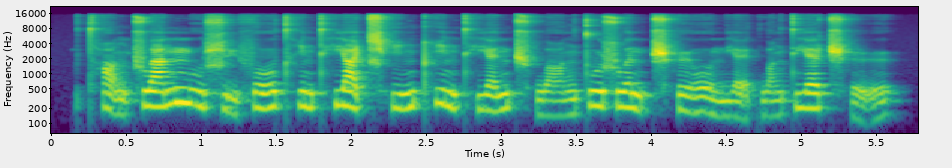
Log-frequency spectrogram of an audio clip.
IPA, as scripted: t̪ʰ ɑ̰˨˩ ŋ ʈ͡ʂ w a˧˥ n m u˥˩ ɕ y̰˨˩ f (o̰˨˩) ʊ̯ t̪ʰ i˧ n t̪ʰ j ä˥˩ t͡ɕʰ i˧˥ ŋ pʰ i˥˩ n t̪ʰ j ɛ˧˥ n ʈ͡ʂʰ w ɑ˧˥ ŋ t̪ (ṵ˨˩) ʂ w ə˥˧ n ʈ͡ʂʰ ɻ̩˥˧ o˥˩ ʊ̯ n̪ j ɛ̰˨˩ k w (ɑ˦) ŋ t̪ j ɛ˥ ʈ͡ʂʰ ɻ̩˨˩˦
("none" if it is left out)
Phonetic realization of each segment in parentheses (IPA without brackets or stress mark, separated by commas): o˧˥, u˥, ɑ˦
